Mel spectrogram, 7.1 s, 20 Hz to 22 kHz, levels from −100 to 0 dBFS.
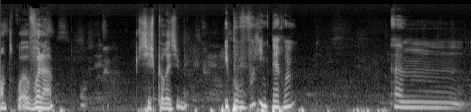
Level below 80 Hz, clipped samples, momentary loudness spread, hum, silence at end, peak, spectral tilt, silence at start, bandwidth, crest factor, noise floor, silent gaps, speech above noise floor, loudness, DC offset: -38 dBFS; under 0.1%; 20 LU; none; 0.15 s; -2 dBFS; -6.5 dB/octave; 0 s; 15.5 kHz; 24 dB; -55 dBFS; none; 31 dB; -25 LUFS; under 0.1%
